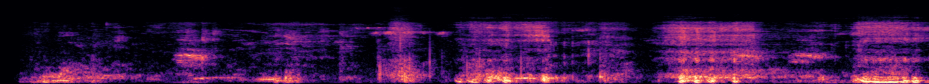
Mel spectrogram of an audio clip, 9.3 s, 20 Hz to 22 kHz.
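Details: Sleeping pig snoring: repeated rough, rumbling breath noises, roughly 30 a minute.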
